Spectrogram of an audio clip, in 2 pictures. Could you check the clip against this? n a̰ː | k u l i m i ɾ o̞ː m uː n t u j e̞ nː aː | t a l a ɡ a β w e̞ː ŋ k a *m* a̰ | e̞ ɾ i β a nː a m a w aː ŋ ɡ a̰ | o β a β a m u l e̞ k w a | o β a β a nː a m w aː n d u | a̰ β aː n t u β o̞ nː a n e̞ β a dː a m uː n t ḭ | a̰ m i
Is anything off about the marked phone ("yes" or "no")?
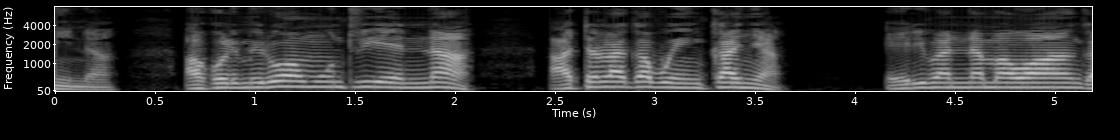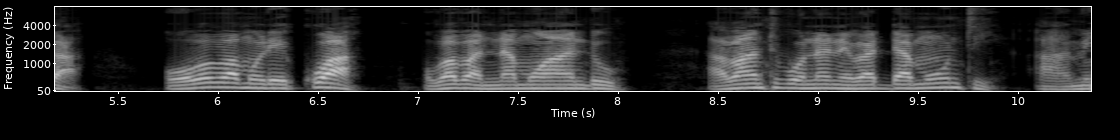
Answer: yes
